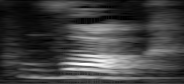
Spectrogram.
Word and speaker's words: walk: Next is L. Palm, come. L hai, par sound nahi dete. Ki bolenge? Palm, come. Chalk, talk, walk. Fork, yoke, and half. In all these words, the L is silent.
